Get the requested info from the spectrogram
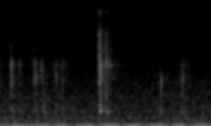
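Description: Computer keyboard being typed on: a few separate, faint keystrokes, with one sharper click about halfway through.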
